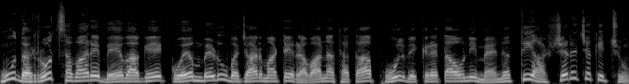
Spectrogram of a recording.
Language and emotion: Gujarati, surprised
